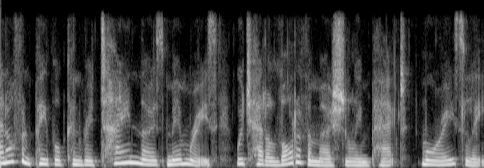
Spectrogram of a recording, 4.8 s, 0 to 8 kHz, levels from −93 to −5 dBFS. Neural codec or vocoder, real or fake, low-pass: none; real; 7.2 kHz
